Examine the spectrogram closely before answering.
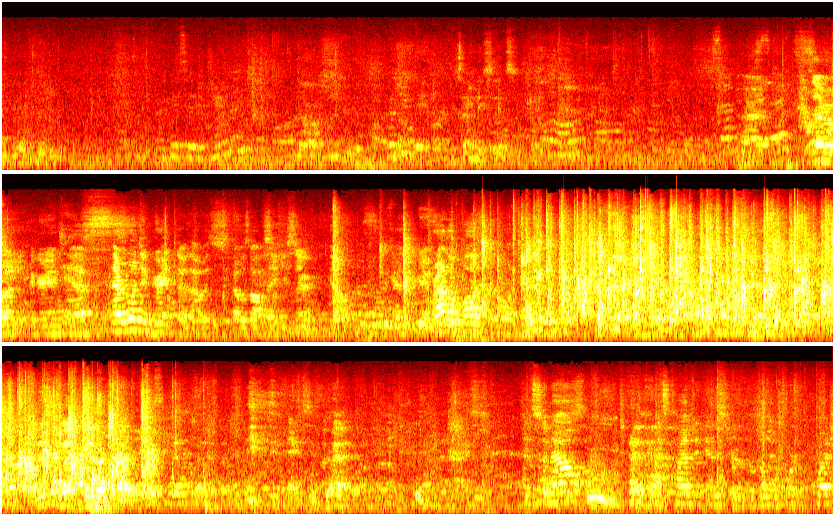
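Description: A man speaks to a room of listeners.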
